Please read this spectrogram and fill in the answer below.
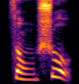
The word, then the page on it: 总数: zǒng shù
